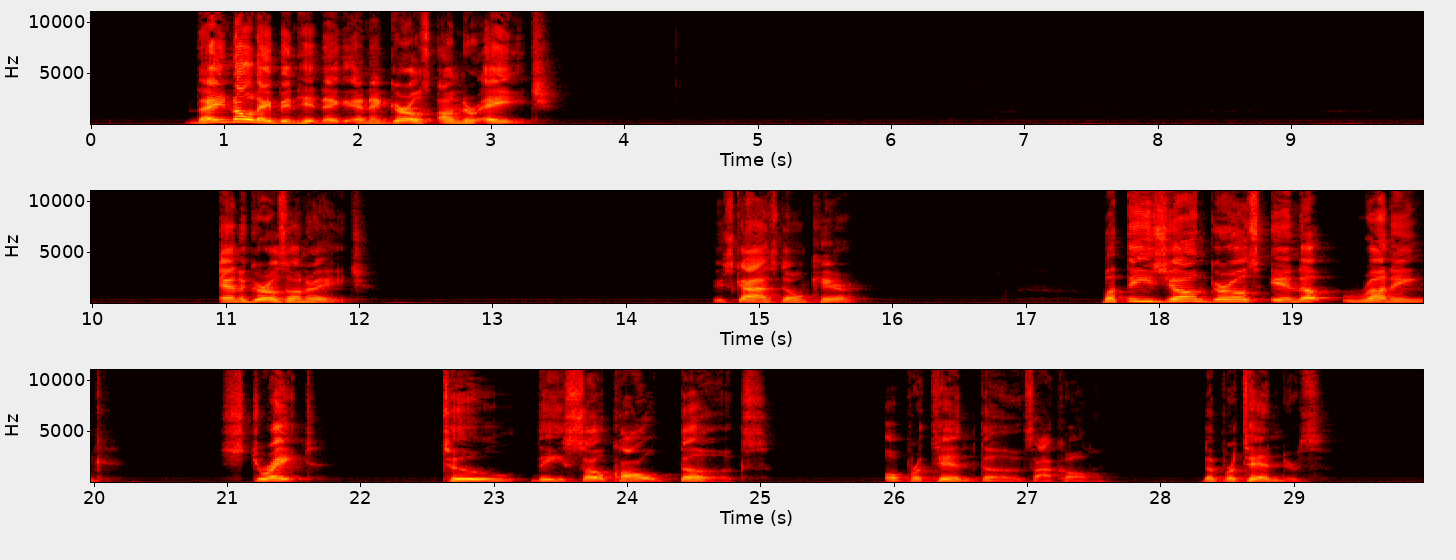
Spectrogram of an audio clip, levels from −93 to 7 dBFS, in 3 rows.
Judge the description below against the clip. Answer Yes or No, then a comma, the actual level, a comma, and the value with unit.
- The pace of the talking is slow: Yes, slow, 80 wpm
